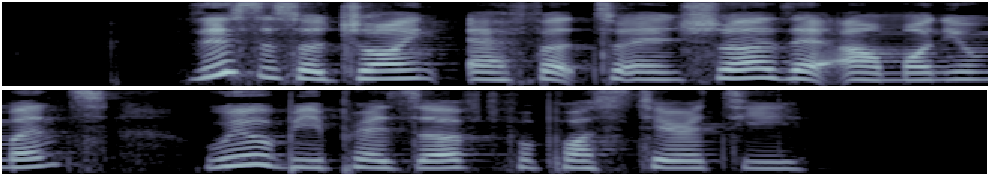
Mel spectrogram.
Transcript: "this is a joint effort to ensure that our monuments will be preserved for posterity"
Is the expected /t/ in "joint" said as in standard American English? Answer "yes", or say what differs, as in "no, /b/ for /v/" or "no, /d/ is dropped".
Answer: yes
